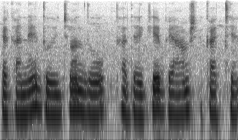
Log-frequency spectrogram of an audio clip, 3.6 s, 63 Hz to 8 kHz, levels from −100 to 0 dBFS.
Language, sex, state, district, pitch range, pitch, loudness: Bengali, female, Assam, Hailakandi, 155-175 Hz, 165 Hz, -17 LUFS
